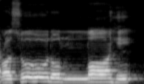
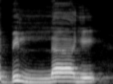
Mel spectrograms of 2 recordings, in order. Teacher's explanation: तो अल्लाह के लाम का कायदा ये हुआ कि अगर अल्लाह के लाम से पहले वाले हर्फ पर ज़बर और पेश होगा तो अल्लाह के लाम को पुर यानी मोटा और मुँह भर के पढ़ेंगे, और अगर अल्लाह के लाम से पहले ज़ेर होगा तो अल्लाह के लाम को बारीक पढ़ेंगे।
